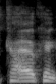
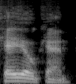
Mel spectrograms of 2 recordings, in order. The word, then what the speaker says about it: Kaio-Ken: Pronounces Kaio-Ken correctly. A decade, bro. It was only a couple years. And also, you forget in the ocean dub of Dragon Ball Z the anime, they called it KOen.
